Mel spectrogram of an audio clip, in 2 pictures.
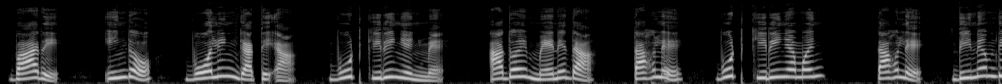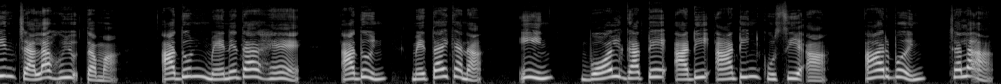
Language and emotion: Santali, neutral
